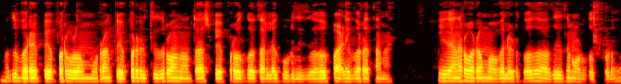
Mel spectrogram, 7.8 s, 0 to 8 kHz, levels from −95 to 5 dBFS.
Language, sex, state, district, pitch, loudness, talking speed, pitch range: Kannada, male, Karnataka, Gulbarga, 115 Hz, -22 LUFS, 185 wpm, 110-120 Hz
